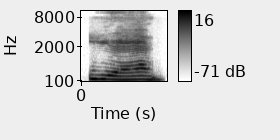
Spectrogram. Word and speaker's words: yuan: Yuan itu adalah jauh ya, berarti tulisnya Y-U-A-N. Memang dia bacanya ada ya, Y-U-E-N, tapi nggak ada bahasa Mandarin pinyin Y-U-E-N, adanya Y-U-A-N, yuan.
